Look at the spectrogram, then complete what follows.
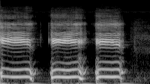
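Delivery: very high-pitched electronic alarm beeps. Imitating a phone alarm in a staged video: imitating an alarm sound. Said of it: "and it goes".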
